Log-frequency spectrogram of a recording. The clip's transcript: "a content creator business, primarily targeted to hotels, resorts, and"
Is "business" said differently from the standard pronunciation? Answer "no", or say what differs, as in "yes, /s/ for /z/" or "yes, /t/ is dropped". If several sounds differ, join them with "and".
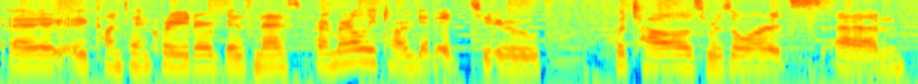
no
